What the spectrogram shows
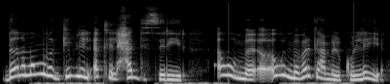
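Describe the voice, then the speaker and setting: Voicing a whiny young female student, a woman complains in an exaggerated way with an Egyptian Arabic accent. She speaks at a racing pace in a high, dark-toned voice that swings widely in pitch.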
